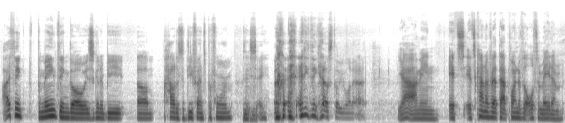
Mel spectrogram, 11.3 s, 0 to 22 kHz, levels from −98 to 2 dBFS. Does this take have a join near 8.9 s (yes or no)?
no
